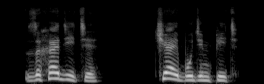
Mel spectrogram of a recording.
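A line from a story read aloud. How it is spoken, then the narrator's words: Stern female command. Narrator (Russian): строгим голосом приказала моя собеседница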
